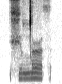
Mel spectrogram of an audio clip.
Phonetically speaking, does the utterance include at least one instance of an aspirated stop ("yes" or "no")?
no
